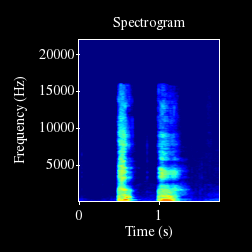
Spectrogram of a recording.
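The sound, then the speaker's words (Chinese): A throat clearing in two short, rough bursts about half a second apart, fairly loud and with no talk around it. “就清了清嗓子说道”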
